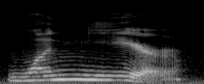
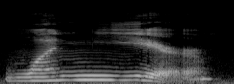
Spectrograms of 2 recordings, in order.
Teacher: I'm just rolling my tongue from an N to a Y shape without breaking my voicing.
